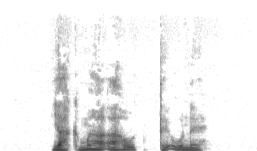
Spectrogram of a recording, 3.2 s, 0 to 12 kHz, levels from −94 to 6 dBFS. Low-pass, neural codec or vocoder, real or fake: 10.8 kHz; none; real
